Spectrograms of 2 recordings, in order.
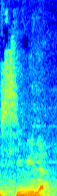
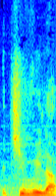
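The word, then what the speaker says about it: Tshivuila: Chivouila ou Sivouila? Chivouila, parce que les CI, l'Académie Louba, prononce Sachi, les TSHI a été déjà transformé pour les choses.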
